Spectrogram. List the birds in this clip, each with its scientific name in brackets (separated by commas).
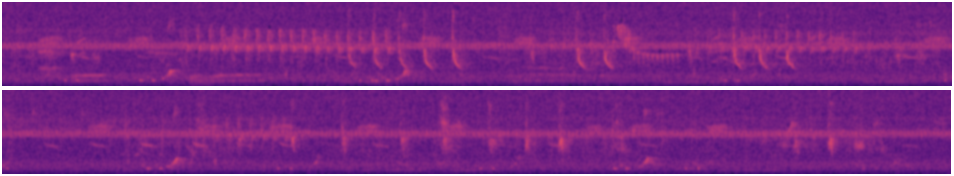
Tawny-flanked Prinia (Prinia subflava), Black-backed Puffback (Dryoscopus cubla)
